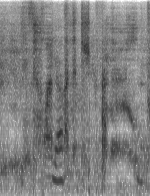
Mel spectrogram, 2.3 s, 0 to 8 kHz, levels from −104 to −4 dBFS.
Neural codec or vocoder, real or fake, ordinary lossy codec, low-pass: codec, 16 kHz, 0.8 kbps, ZipCodec; fake; none; none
